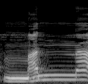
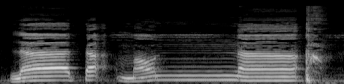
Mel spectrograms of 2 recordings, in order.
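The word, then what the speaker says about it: تأمنا: লা তা মান্না আছে, এখানে মান বলা যাবে না, বলতে হবে লা তা মাউন্না, মাউন মাউন মাউন মাউন, এরকম।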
